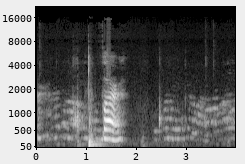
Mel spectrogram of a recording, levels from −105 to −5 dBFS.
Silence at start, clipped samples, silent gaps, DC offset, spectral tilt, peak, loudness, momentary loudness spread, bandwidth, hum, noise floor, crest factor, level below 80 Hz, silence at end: 0.05 s; under 0.1%; none; under 0.1%; -7 dB/octave; -2 dBFS; -16 LUFS; 28 LU; 7.2 kHz; none; -57 dBFS; 20 dB; -46 dBFS; 0.4 s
